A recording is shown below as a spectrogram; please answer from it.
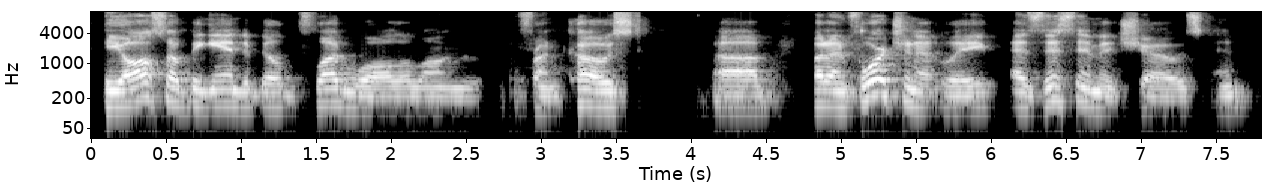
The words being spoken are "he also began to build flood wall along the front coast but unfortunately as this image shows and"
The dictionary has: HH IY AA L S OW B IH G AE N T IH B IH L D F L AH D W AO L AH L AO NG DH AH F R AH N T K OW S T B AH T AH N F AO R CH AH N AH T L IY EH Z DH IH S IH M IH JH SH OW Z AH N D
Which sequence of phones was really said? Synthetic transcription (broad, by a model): HH IY AA L S OW B IH G AE N T IH B IH L D F L AH D W AO L AH L AO NG DH AH F R AH N K OW S T B AH T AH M F AO R CH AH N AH T L IY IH Z DH IH S IH M IH JH SH OW Z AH N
